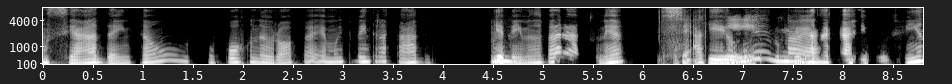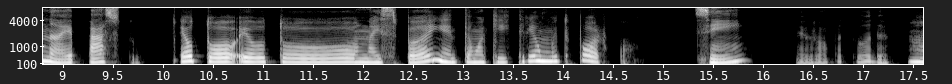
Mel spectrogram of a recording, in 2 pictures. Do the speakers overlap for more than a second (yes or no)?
yes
